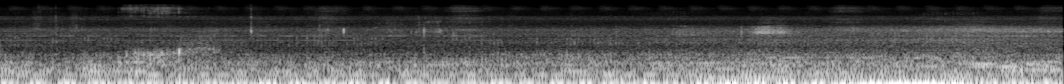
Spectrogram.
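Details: A domestic cat purrs in a steady low rumble, close and continuous, with faint clicks and a thin high tone in the background.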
